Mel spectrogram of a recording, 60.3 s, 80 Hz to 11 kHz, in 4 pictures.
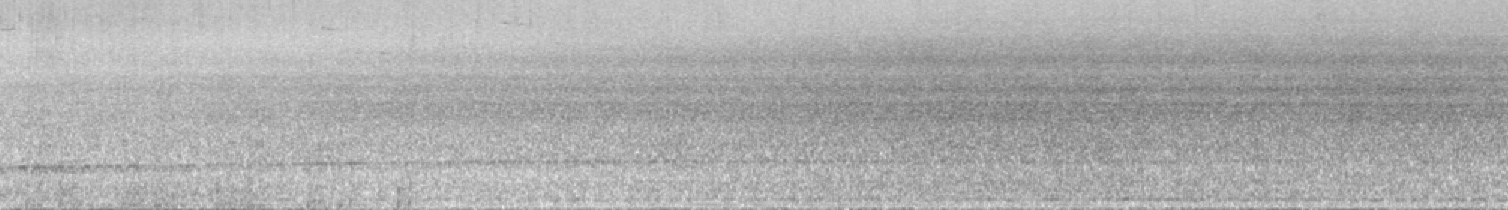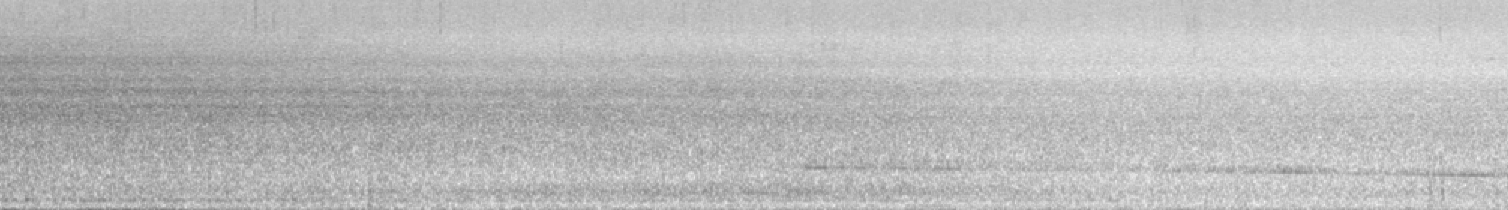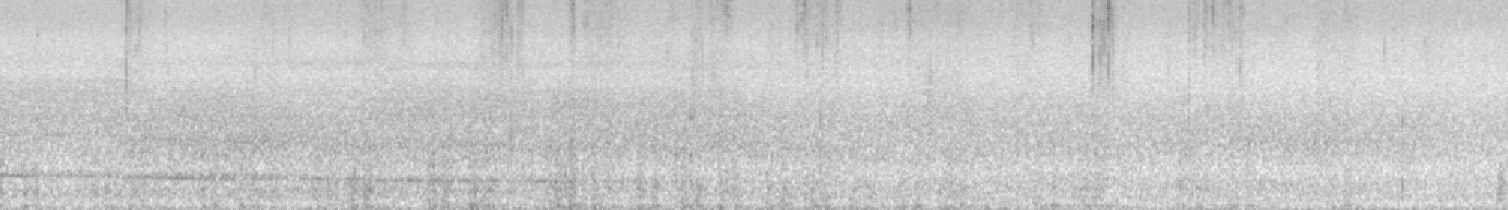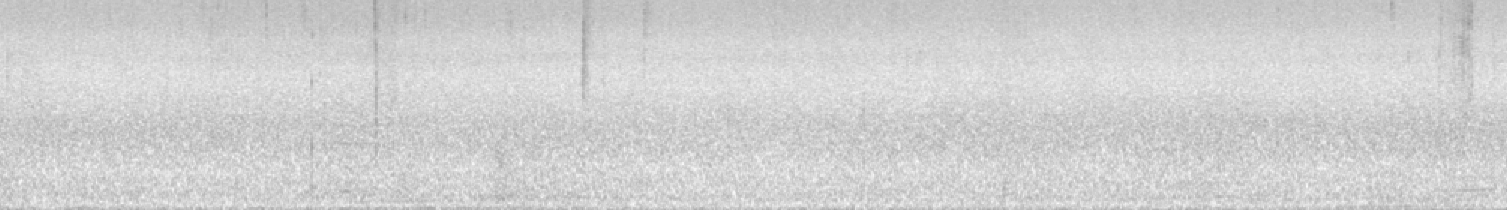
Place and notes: Berlin, Friedhof Baumschulenweg, cemetery, ambience on an Winter Sunday early afternoon
(Sony PCM D50, DPA4060)
Berlin, Germany, 30 December 2018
